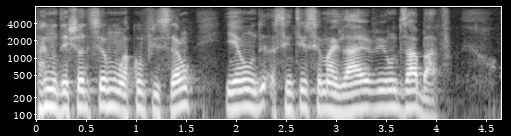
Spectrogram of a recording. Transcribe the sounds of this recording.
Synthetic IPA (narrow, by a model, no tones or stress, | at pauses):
manɐ̃d̪ejʃod̪ɪseɾũmɐkõfisɐ̃w̃ | ɪɛũsẽnt̪iɾsɪmajzlaɾvɪũd̪ɪzabafʊ̥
